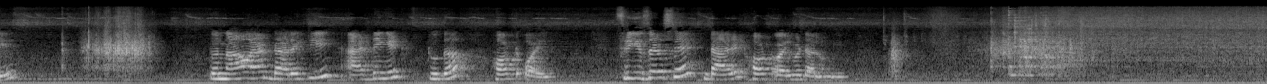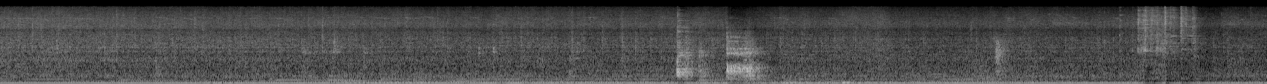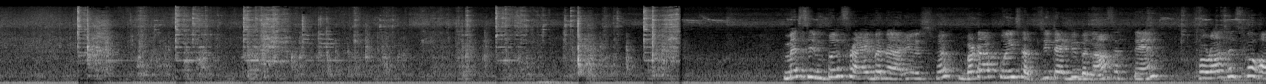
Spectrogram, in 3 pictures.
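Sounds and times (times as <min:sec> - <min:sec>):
okra sizzling in hot oil: 0:07.0 - 0:38.0
slotted spoon scraping a pan: 0:26.1 - 0:32.2.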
